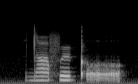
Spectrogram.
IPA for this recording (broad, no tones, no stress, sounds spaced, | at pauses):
d ɑ f ə˞ kʼ ɔ̰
